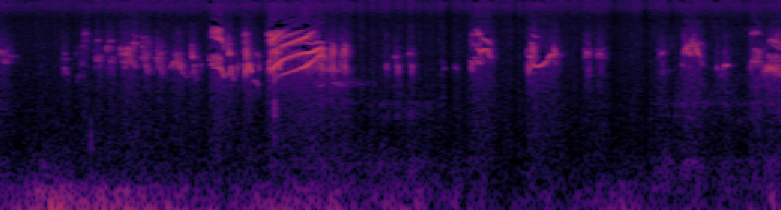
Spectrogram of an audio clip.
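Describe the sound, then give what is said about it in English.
Birds sing in scattered high chirps and quick trilling calls, fairly faint, over a soft, steady low background rumble. “And bring in the breeze, bring in the sunshine, calling in the sounds of the birds.”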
